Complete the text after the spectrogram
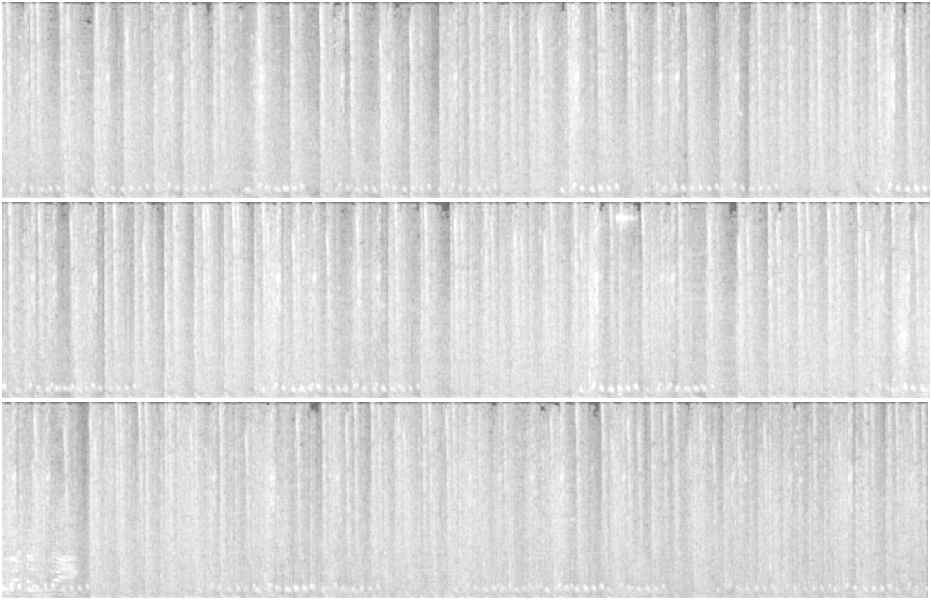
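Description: Toy guns fire in rapid bursts of small pops.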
